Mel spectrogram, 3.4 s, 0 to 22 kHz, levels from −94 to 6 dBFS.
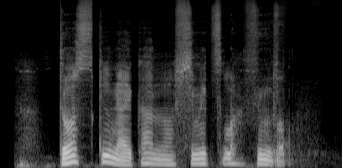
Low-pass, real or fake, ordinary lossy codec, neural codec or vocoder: none; fake; none; codec, 44.1 kHz, 1.7 kbps, Pupu-Codec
